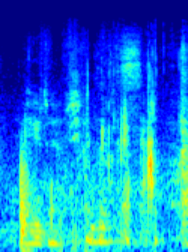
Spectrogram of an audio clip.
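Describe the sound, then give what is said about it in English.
Wet, smacking licks and rubbing as a pony licks a microphone, a rapid cluster of soft, noisy bursts with one sharper click near the end, fairly quiet overall. “That's one of the ponies licking my microphone.”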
